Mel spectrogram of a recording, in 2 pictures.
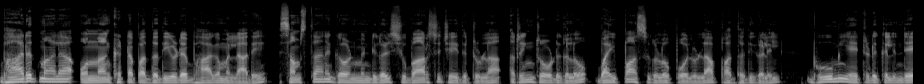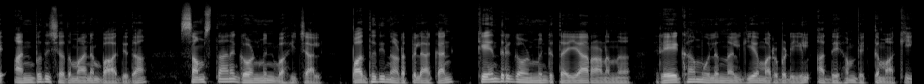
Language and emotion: Malayalam, neutral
